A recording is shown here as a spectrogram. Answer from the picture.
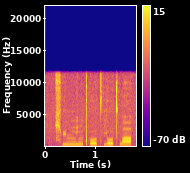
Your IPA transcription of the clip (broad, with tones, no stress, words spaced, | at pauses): t͡ɕʰy˨˦n n̪i˥˨ŋpʰo˥˨ʊ̯ t̪ʰjo˥˨ʊ̯t̪ʰwä˨˦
